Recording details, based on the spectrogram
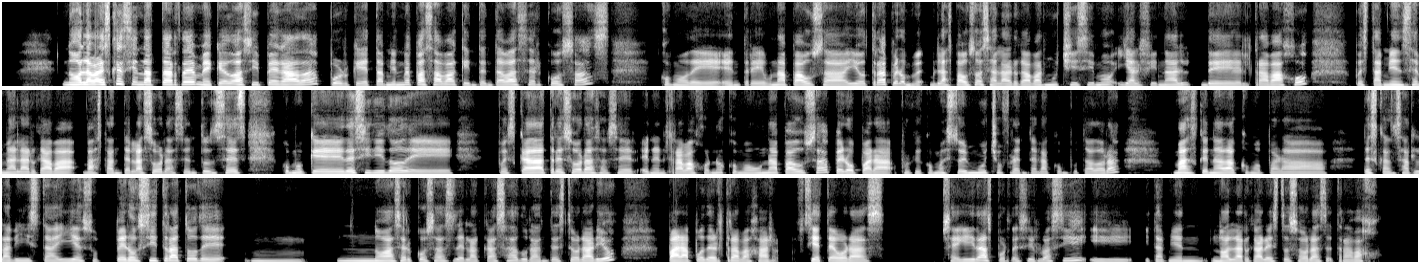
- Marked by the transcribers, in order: none
- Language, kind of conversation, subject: Spanish, advice, ¿Cómo puedo mantener mi energía constante durante el día?
- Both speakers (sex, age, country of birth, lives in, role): female, 20-24, Mexico, Mexico, advisor; female, 40-44, Mexico, Spain, user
